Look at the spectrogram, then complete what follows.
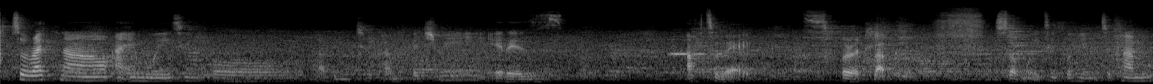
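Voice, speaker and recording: Over loud background noise, a woman talks very slowly with long, frequent pauses and ordinary pitch variation. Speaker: vlogger. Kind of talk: casual vlog chat. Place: hall. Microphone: phone near.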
